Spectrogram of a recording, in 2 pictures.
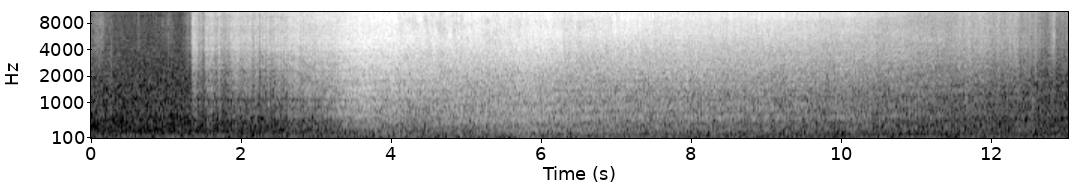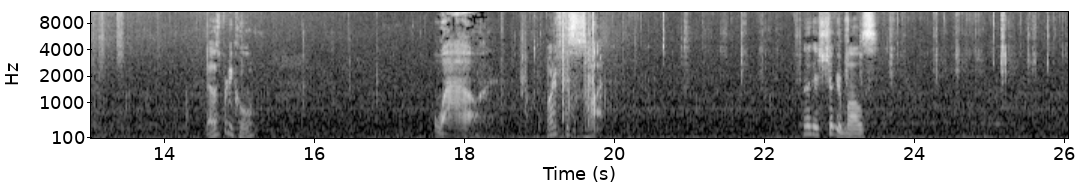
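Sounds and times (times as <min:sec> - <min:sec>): rocket fuel burning loud hiss: 0:01.3 - 0:13.6.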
